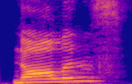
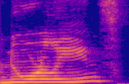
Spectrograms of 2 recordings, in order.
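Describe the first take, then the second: First: It is said in a clipped local form. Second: It is said in the ordinary full form.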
